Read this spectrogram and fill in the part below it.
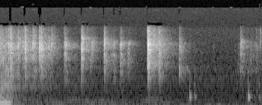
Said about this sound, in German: Okay, dann tippt man nur jetzt ein Jahr.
